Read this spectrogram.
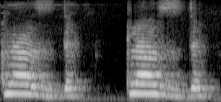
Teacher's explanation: In this case, the S sound like a vibrating Z. So the word will sound like closed, closed, opened, lived, lived.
